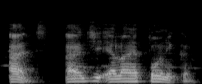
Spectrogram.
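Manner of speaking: normal talking voice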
